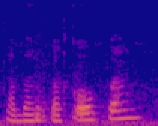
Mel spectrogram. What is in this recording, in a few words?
"kavaru kakopa", Wamesa; peanut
